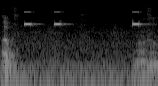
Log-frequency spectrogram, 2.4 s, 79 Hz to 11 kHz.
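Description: TENS 7000 unit's keypad beeping as its buttons are pressed: two short, high beeps about half a second apart, then another at the very end, each press stepping the pulse-rate setting.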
